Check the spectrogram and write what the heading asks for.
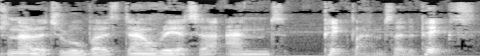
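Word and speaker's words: Dál Riata: Came pretty much from nowhere to rule over both Dalriata, or somebody pointed out to me actually on the WordPress blog, it should perhaps be pronounced Dalriata. – Why? – Because you emphasise the first syllable, apparently, in Scottish. So if you have Dal and then Riata, it would be Dalriata.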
